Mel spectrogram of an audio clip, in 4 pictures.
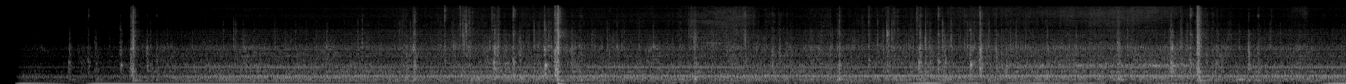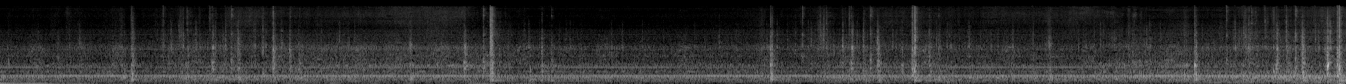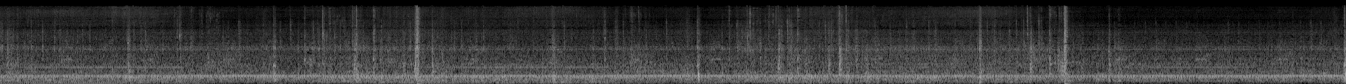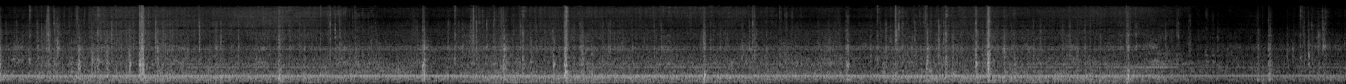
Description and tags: samsung laser printer rhythm mic movement
unrelenting samsung laser printer in successful rhythmic print activity, with some audible movement of the recorder.
Edirol R-1
machines, field-recording, office, laser-printer, printer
